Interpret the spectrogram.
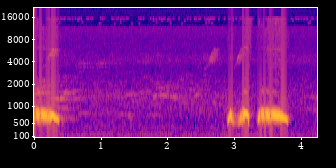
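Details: Decoy spotted dove cooing to goad rival doves into fighting; the tail of one coo phrase, a pause, then a full phrase of two short notes and a long level coo.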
